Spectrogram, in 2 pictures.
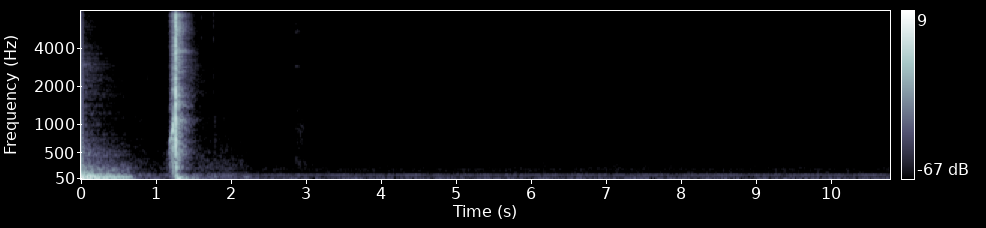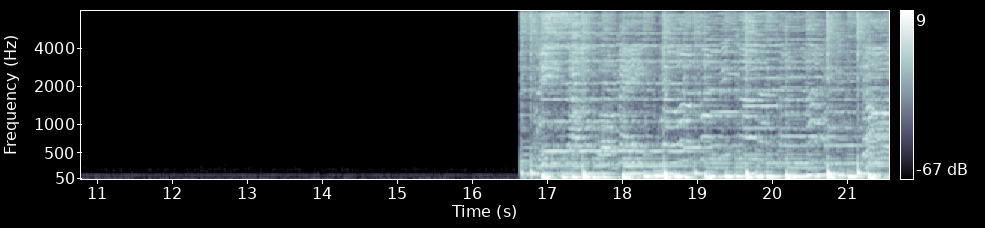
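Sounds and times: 
sound from loudspeakers recorded with cardioid microphone: 16.7s - 21.5s.

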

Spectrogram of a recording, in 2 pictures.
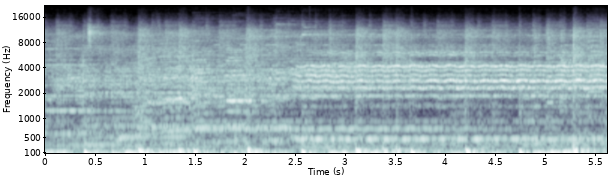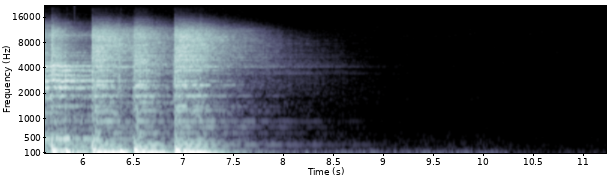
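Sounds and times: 
loudspeakers: 0.0s - 7.3s.

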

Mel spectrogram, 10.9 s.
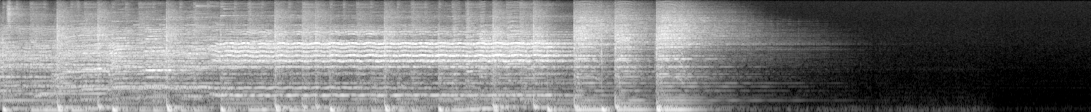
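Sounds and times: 
loudspeakers: 0.0s - 7.1s.

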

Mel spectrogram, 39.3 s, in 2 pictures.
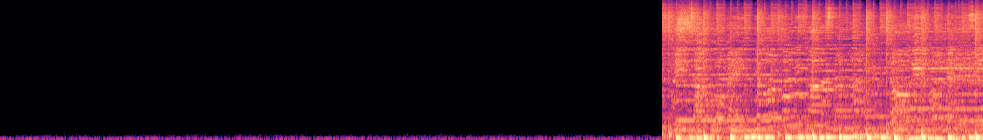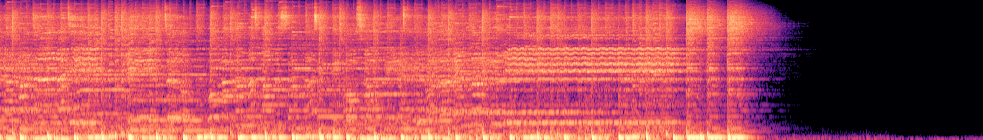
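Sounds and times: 
sound from loudspeakers: 13.3s - 34.7s.

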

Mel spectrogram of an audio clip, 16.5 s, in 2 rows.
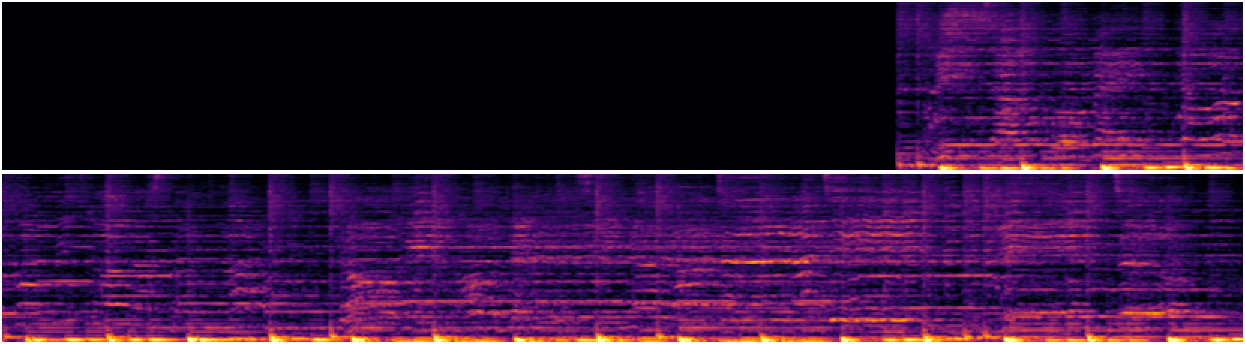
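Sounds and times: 
loudspeaker sound recorded with microphones: 6.0s - 16.5s.

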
